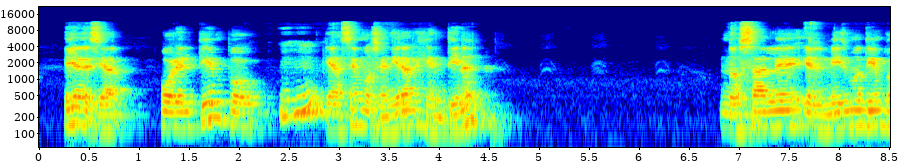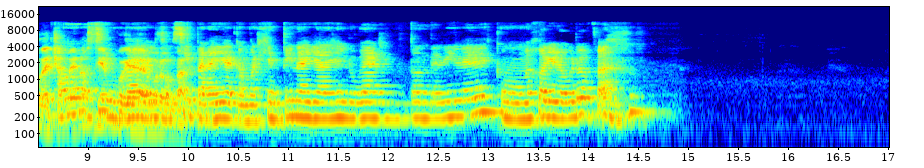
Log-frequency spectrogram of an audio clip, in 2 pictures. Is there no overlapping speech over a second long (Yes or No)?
No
